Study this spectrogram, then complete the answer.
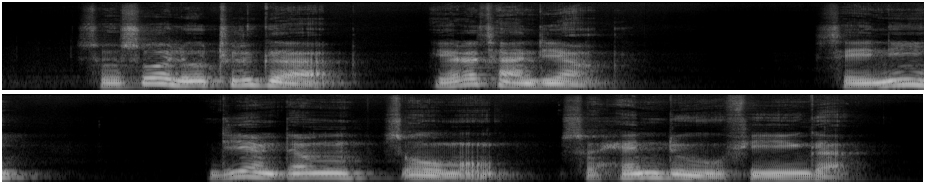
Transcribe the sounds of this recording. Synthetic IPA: sɔsɔlowtʰiɾɡa | jaɾatʰandijam | sajni | dɪjamɗɔnsʼɔːmɔ̰ | sɔhɛndufiŋɡa̰

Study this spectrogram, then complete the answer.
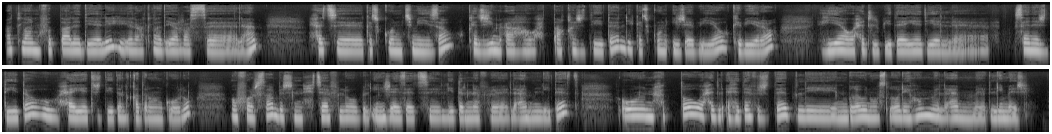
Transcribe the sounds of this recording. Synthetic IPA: ʕot̪ˤlɑlmʊfɑd̪ˤːɑlɑd̪jæliɦəjːalʕot̪ˤlɑd̪jælrˤːɑslʕamːħit̪kæt̪kunmʊt̪mizawkæt̪ʒimʕaɦæwaħəd̪̚t̪ˤːɑqɑʒd̪id̪alikæt̪kunʔiʒæbəjːawkʰəbiɾahəjːawaħəd̪əlbəd̪æjad̪jæl | sænaʒd̪id̪awħajæt̪ʒd̪id̪alqɑd̪ɾunɡuluwfʊɾsˤɑbæʃnəħt̪æflubəlʔənʒæzæt̪lid̪ɑɾˤnæflʕamlːid̪æt̪wnħot̪ˤːuwaħəd̪əlʔəhd̪æfəʒd̪æd̪linəbɣiwnwɑsˤluliɦʊmlʕamlːimæ̰ʒi

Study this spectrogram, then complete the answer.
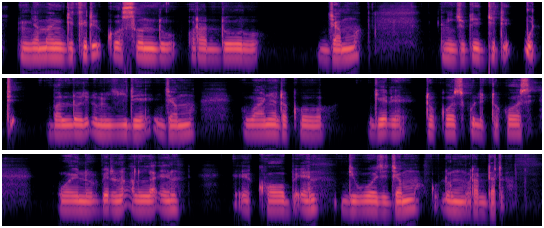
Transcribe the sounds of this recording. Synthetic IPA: ɲamaŋɡitiɾikɔsonduɾʔadoɾu | d͡ʒamːa | nid͡ʒoɡiɡitɛɓutːɛ̥ | balːoːd͡ʒiɗumjidɛd͡ʒamːawaɲatakʰɔ | ɡɛɗɛtɔkɔsɛ̥kuɗitɔkɔsɛ̥ | wajnɔbɛɗɔnɔʔalːaʔɛn | ɛkʰɔbɛɛndiwoːd͡ʒɛd͡ʒamːakɔɗumɾʔa̰dːatḁ

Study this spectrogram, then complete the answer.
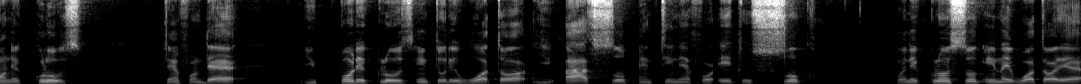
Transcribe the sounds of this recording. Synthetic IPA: ɔ̃neklos | kɛ̃mfɹɔ̃mdɛ | jupodeklozĩntudewɔtəjṵassopɛ̃ntĩnɛfɔʔetusuk | wɛ̃neklozsukĩnawɔtəjɛ

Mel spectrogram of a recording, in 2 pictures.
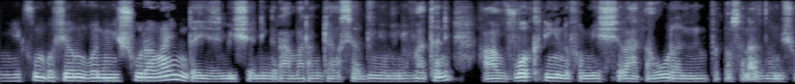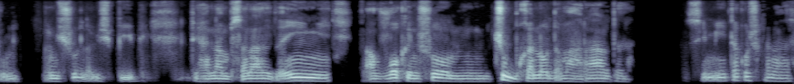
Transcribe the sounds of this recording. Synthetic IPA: mifumbəfiaɾuvanimiʃuɾaŋajɲid̪aizimiʃaniɲiraɦmaɾaŋiɳɖ͡ʐaŋasiabiɲamiivat̪aniavuakiriɲinofəmisiraɦad̪aɦuɾanipat̪asa̰nʔa̰zanamisṵlun | na̰misulunə̰misi̥b̥ḭbi̥d̪̥eɦanambu̥sanazad̪aiɲia̰vuakiniʃomit͡ʃubukanawd̪a̰maɦaɾaɾid̪a | simḭɦit̪akosḁkanaz̥

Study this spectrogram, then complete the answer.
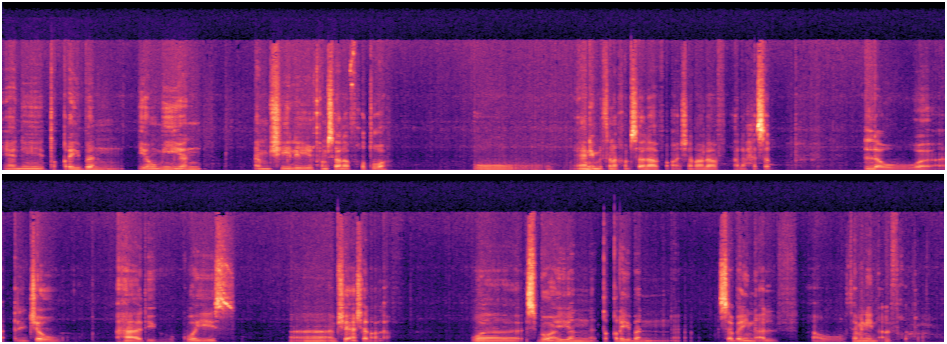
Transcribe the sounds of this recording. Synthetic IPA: jaʕnit̪aqɾiːbanjoːmɪjːan | ʔa̰mʃilixamsʔalaːfxʊt̪ˤwɑ | w | ja̰ʕnimɪθlaxamsʔa̰laːfʔawʕa̰ʃɑɾˤʔalaːfʕa̰la̰ħasab̚ | law | ɪld͡ʒawː | haːd̪ḭwkwajːɪs | ʔa̰mʃiʕaʃɑɾˤʔa̰la̰ːf | wɪʔʊsbuːʕɪjːat̪ɑqɾiːban | sabʕiːnʔa̰lf | ʔa̰wθamaniːnʔa̰lfxʊt̪ˤwɑ

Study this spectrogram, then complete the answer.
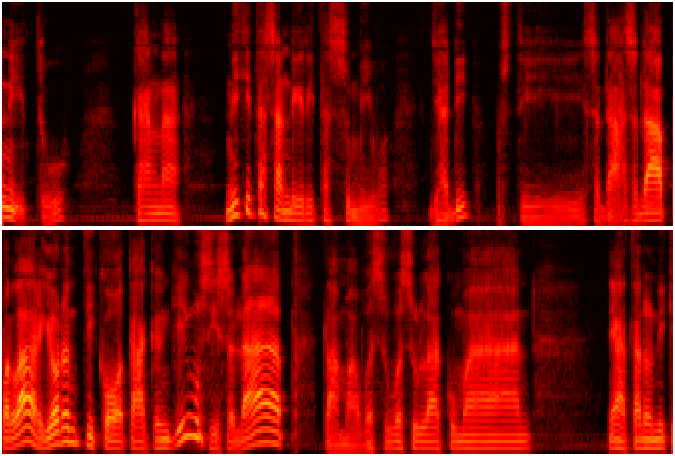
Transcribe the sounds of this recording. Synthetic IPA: niḭt̪u | karna | nikit̪asandiɾit̪asumḭwə | d͡ʒadi | must̪ḭsəda̰sədapəlaɾioɾənt̪ikot̪akəŋɡimust̪isədap̚t̪a̰ma̰wəsuwəsulakuman | ɲat̪anunik

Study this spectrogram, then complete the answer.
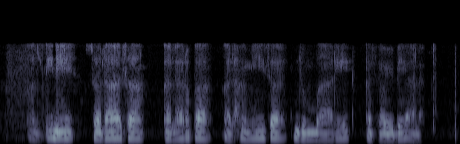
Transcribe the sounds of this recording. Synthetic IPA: ʔɐlt̪ɪneː | sɐlaːsa | ʔɐlɐɾbaː | lhɐmiːsɐd͡ʒʊmɓaːɾeːɐsɐwɛbeːɐlɐt̪ːɐ̥

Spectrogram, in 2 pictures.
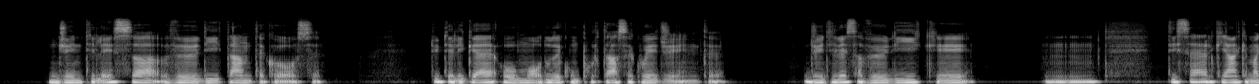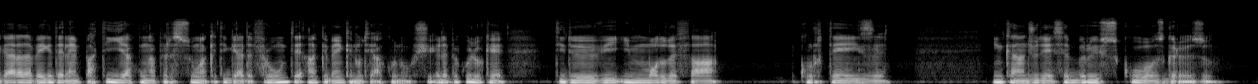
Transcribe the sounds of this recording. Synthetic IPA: d͡ʒent̪ʰilɛsːavød̪it̪ant̪ʰekʰɔ̰ːz̥e | t̪yt̪eliɡɛʔɔmɔ̰ːd̪od̪ekumpʰurt̪asekwed͡ʒɛ̰nt̪ʰe | d͡ʒent̪ilɛsːavød̪ikʰe | t̪isɛrk̟iaŋkemaɡaːɾad̪avɛːɡd̪elɛmpat̪iːakuŋapeɾsuːnake̥t̪iɡɛd̪efɾunt̪eʔaŋkebɛŋkenũt̪ia̰kːono̰ʃiɛ̰d̪ɛpːekːwelːuk̟e | t̪id̪øːviʔimmɔːd̪ud̪efa | kʰuɾt̪ɛze | iŋkand͡ʒud̪ɛsebɾyskʰuosɡɾø̰ːzṵ

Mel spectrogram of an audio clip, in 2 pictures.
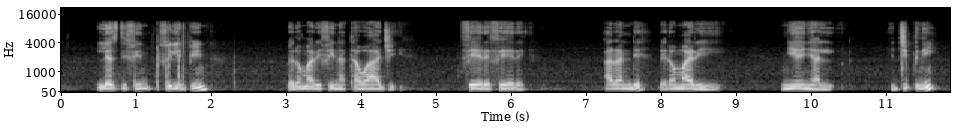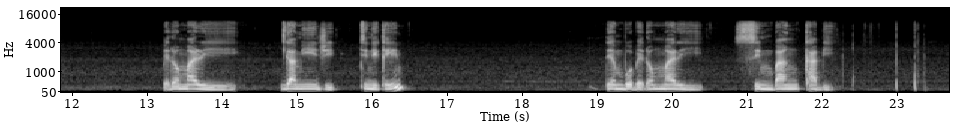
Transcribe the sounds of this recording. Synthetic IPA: lesdinfilipin | ɓɛ̰ɗɔnmaɾifinatʰawaːd͡ʒi | fɛɾɛfɛːɾɛ | ʔaɾandɛɓɛɗɔnmaɾi | ɲɛːɲal | d͡ʒipni | ɓɛ̰ɗɔnmaɾi | ɡamid͡ʒi | tiniklin | d̥ɛmbɔɓɛɗɔnmaɾi | simbaŋkabi

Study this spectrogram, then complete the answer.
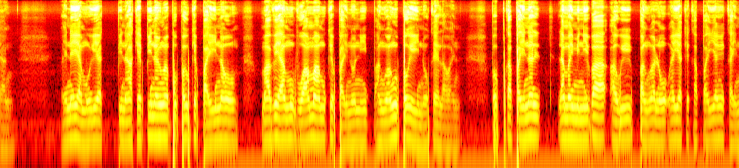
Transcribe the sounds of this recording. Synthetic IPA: aŋ | ajnajamuja | pinaːkepinaŋuapopawke̞pajnaomaβe̞amuβoamaːmuke̞pajno̞niaŋuaŋupawejno̞kelawajna | pokapajna | lamajminibaːwipaŋualoajakekapajaŋekajn

